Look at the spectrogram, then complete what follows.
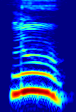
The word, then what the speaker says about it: nous: Nosotros es nous. Nous. Siempre ese al final no se pronuncia.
